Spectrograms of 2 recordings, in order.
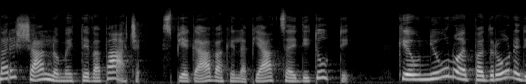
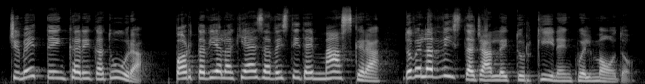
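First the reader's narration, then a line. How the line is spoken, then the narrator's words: Crowd shouting. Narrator (Italian): Gridavano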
